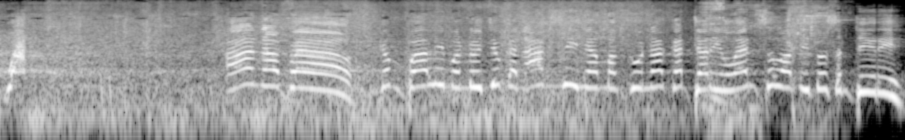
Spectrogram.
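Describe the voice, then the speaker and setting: A man with an Indonesian accent calling esports play-by-play live in an excited, shouting fighting game announcer delivery. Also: extremely high pitch, normal speed. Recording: noisy live broadcast with crowd.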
